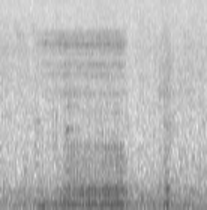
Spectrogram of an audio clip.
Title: Moos snoring in his bench 😴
